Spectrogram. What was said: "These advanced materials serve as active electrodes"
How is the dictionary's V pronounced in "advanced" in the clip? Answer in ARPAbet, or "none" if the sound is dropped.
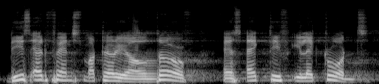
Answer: F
